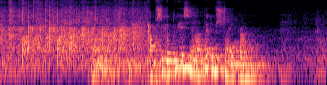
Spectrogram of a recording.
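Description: A young woman reads aloud through a microphone.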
